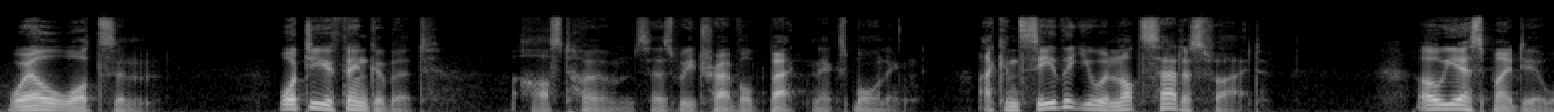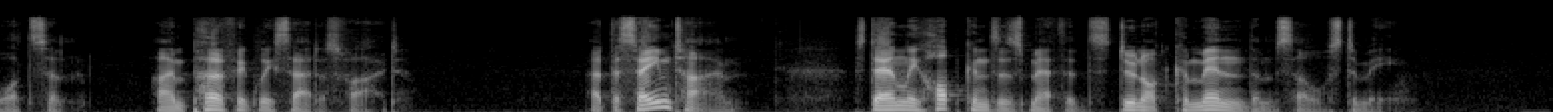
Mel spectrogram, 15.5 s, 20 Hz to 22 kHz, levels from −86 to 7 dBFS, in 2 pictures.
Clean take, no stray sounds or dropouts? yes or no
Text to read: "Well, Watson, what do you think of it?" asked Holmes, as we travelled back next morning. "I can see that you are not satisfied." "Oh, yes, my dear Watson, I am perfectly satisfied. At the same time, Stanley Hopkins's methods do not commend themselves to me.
yes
